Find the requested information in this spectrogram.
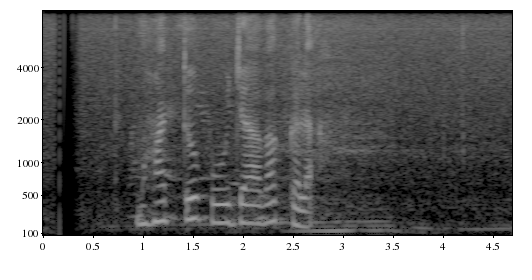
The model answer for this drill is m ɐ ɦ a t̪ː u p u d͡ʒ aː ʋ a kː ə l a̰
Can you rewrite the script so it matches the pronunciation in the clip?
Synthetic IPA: m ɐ ɦ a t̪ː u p uː d͡ʒ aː ʋ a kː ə l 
